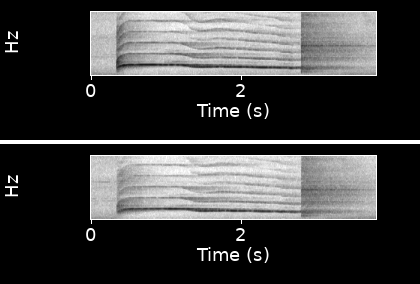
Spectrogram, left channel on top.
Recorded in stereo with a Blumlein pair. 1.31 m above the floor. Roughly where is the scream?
Ahead left.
